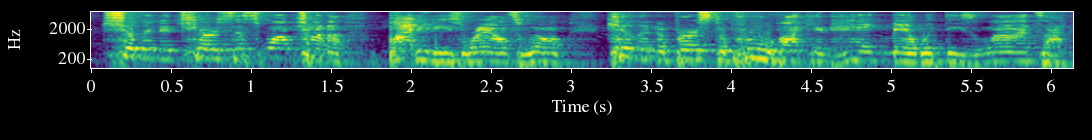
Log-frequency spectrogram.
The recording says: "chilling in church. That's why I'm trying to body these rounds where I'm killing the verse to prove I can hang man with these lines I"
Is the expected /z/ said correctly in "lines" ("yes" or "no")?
yes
